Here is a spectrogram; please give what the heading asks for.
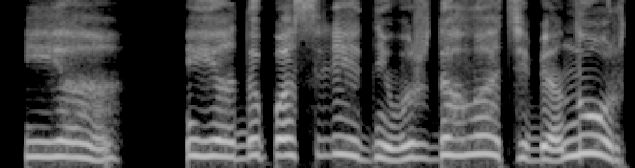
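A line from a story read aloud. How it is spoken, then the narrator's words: Hoarse muttering. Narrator (Russian): Хрипло пробормотала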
